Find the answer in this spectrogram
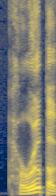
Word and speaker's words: Jurupa: The J in California is pronounced like a H. Jurupa Valley.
